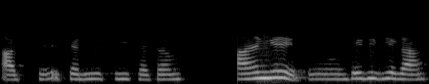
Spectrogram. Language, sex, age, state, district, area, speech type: Hindi, female, 60+, Uttar Pradesh, Azamgarh, urban, conversation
